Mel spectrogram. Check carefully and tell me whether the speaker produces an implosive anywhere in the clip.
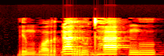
yes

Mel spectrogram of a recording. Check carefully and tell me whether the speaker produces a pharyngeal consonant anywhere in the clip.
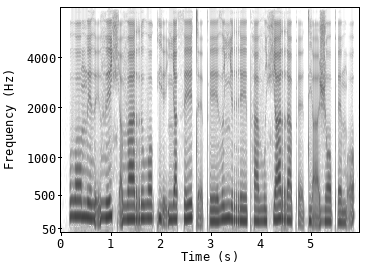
no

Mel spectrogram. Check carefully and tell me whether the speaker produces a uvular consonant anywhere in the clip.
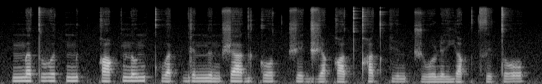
yes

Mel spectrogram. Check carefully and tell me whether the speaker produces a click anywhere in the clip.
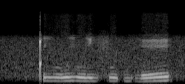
yes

